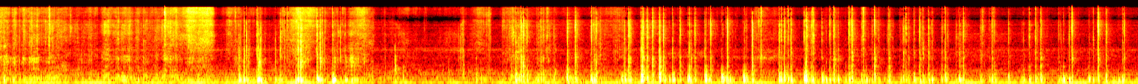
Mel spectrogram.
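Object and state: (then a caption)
Vinyl floor. Fingertips with short nails from both hands tap on a solid, patterned vinyl or linoleum floor. A soft, scratchy rustle fills the first few seconds, then dull, short, low-pitched taps come in quick clusters over a steady low hum. The tapping grows denser and louder from about seven seconds on.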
